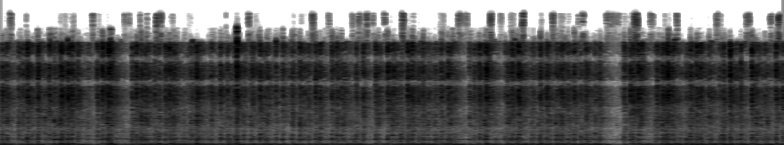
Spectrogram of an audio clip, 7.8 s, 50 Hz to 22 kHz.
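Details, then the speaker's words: Twin-turbo all-steel pro mod 1969 Camaro "Bucket", first motor start since an incident: loud lumpy big-engine rumble that sags near the end as if starving, sounding like it is out of gas. "okay so it sounds like let me tell you why it's out of gas"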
